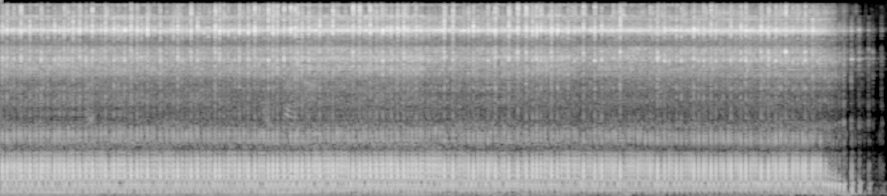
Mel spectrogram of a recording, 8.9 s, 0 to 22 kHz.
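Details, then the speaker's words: Little Remington two-stroke chainsaw, 1972, after repair: steady, even idle with no stumbling or hunting before shutting off; idle set well, slightly raised by owner; normal idle. "that's good enough guys well she's definitely idled pretty well I I got her idled a little bit more"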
